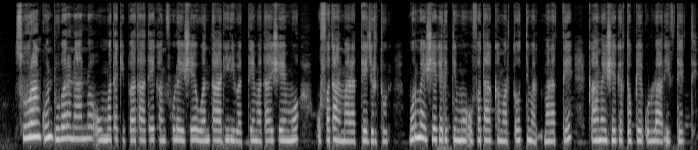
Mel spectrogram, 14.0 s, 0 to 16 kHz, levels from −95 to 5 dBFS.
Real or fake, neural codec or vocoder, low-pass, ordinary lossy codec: real; none; 14.4 kHz; MP3, 96 kbps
